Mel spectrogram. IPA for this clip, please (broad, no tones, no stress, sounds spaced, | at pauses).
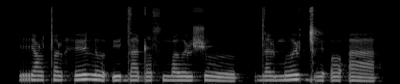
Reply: r ø ɭ tˤ ə ɭ h ø l ʊ ʔ y d a ɖ y sˤ m ʊː ɭ ʃ ʊː | d a ɭ m ʊː ɭ ɡ͡ǀ ø ʔ ɔ ʔ a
